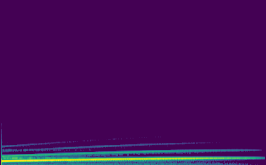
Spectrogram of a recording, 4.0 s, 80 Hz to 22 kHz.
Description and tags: bumbling around with the KC2
electric, kaossilator2, sound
